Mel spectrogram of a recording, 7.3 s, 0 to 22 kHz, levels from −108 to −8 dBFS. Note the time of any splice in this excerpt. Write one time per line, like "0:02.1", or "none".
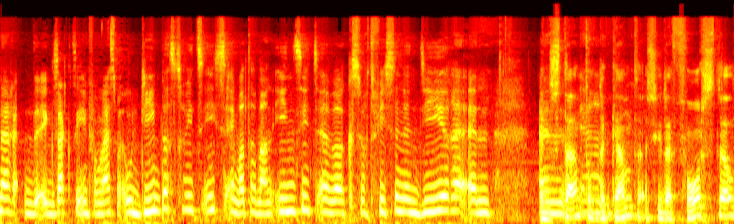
none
